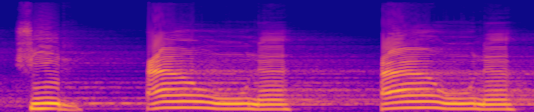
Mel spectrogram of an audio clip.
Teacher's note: huruf a diayun atau dipanjangkan dua harakat karena di depannya terdapat wau sukun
